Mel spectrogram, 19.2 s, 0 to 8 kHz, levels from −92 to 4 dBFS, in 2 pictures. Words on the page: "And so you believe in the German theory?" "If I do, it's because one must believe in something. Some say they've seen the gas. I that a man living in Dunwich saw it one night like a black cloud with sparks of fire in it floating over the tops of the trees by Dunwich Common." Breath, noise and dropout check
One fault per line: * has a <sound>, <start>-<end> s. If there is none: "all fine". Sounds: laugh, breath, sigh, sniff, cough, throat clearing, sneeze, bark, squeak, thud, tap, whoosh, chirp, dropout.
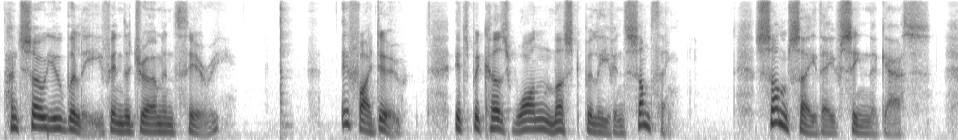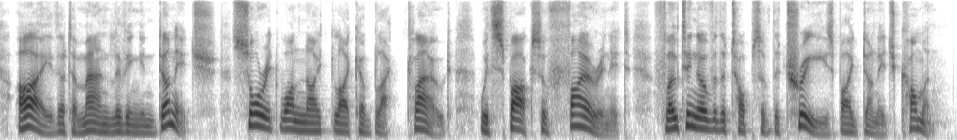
* has a tap, 2.8-2.9 s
